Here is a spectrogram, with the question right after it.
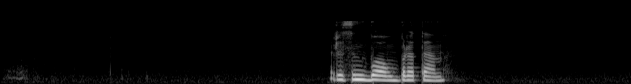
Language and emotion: Russian, neutral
